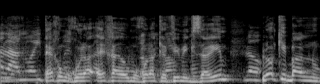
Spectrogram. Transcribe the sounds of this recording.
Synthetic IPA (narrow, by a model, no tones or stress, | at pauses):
eχumχulaʔeχumexulakefimiɡzaʁimlo̞kibalnu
